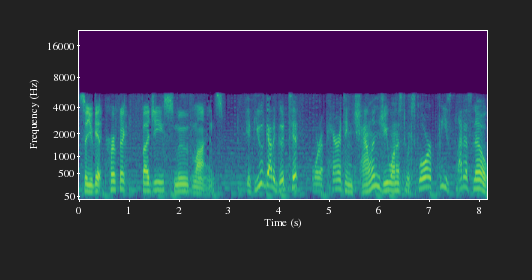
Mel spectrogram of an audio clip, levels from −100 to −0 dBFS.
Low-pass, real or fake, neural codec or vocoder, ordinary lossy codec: 5.4 kHz; real; none; AAC, 32 kbps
